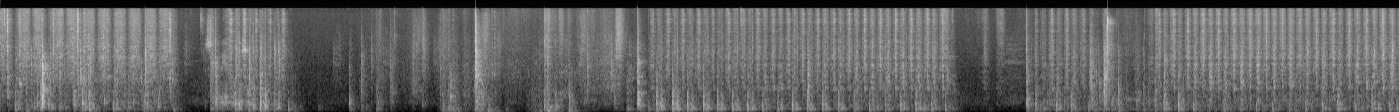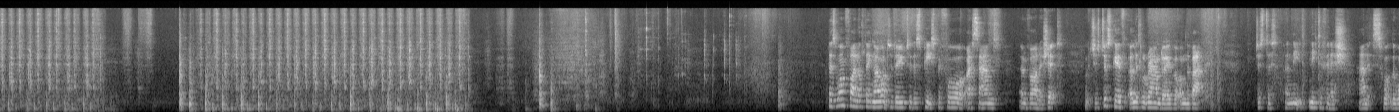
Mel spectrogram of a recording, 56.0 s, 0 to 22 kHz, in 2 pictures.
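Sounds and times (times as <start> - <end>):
hand plane scraping wood: 0.0 - 3.6, 4.2 - 5.8, 12.9 - 19.2, 20.5 - 22.0, 22.8 - 31.0, 31.7 - 38.3.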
